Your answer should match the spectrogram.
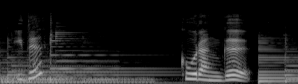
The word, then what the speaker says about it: குரங்கு: இது குரங்கு. இதுதான் சரியான உச்சரிப்பு. சில சமயம் அதையே குரங்குன்னு சொல்றது தவறான உச்சரிப்பு.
